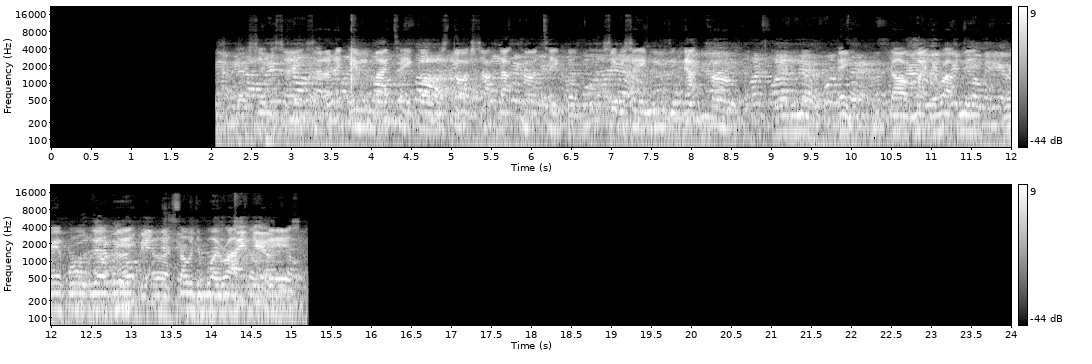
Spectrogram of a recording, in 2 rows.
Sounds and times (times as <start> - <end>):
Speech: 2.1 - 15.2.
